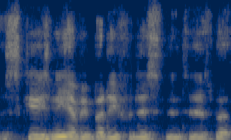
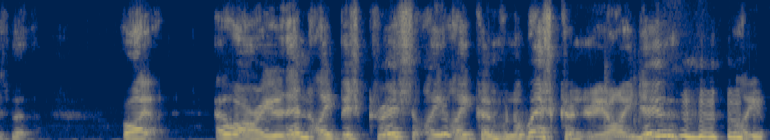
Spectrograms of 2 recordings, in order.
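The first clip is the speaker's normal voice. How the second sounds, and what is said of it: Exaggerated Wiltshire West Country accent. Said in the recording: “in Wiltshire, this is the accent ... so that is the accent ... Wiltshire accent ... a bit toned down to what my dad would be saying”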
